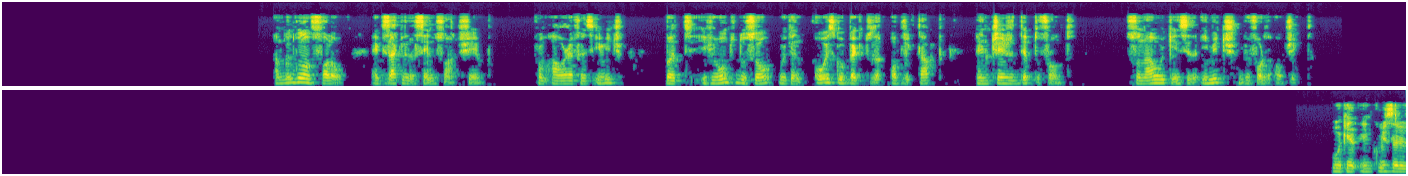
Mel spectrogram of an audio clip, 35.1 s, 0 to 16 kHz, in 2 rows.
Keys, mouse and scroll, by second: 0.4 Tab, 2.0-2.6 middle drag, 3.0 shift+middle drag, 3.3 middle click, 4.0 click, 4.7-5.9 middle drag, 8.1 click, 12.4 click, 14.2 click, 15.0 Tab, 15.5-15.9 drag, 16.1 g, 18.8 shift+middle click, 19.5 g, 20.4 click, 20.7 g, 22.3 Tab, 23.4 ctrl+z, 23.7 ctrl+z, 24.0 ctrl+z, 24.6 ctrl+z, 25.1 Tab, 25.4 click, 27.3 click, 28.2 h, 30.1-33.2 shift+drag, 33.6 click, 34.2-34.9 middle drag.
